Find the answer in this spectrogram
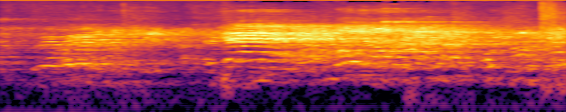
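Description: Many players shouting and calling out over one another during a running game, echoing in a large sports hall. The voices get much louder a little before halfway.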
